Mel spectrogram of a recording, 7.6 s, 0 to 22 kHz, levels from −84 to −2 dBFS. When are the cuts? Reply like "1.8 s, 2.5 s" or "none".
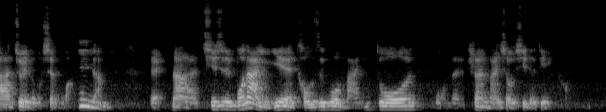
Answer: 2.1 s, 5.8 s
